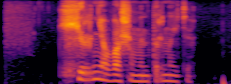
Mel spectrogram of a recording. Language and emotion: Russian, angry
